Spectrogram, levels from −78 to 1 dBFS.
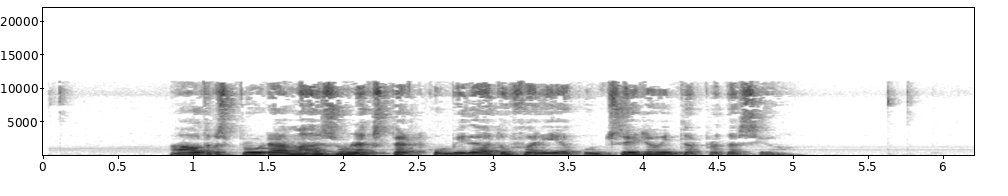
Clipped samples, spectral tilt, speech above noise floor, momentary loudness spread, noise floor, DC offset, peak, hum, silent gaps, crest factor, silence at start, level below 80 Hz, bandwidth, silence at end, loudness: under 0.1%; -5 dB/octave; 46 dB; 10 LU; -60 dBFS; under 0.1%; 0 dBFS; none; none; 16 dB; 0.85 s; -52 dBFS; 11.5 kHz; 1.2 s; -15 LUFS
